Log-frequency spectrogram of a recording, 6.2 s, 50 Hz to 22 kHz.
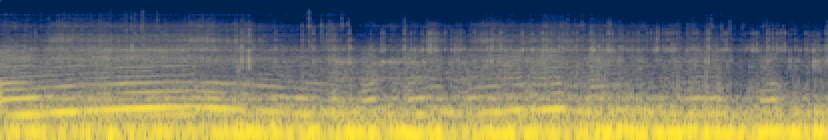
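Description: Toyota AE70 Corolla's 4A-GE four-cylinder engine revving, heard from inside the cabin: the revs climb for about a second, drop back, then rise and fall a little more, over a heavy low rumble.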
